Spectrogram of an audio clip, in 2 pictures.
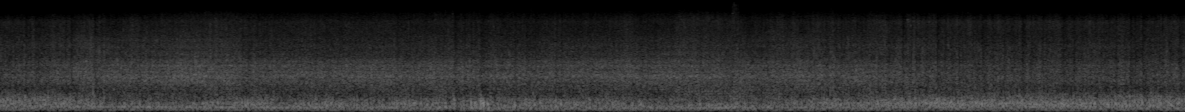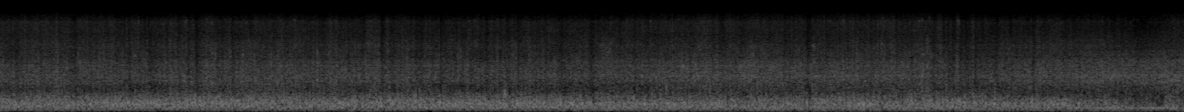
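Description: Scion FR-S flat-four engine running at a steady cruise, mixed with wind rush and tyre roar, picked up by a camera on the outside of the car.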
